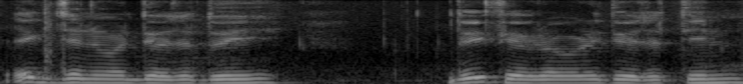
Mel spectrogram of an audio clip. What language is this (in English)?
Nepali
